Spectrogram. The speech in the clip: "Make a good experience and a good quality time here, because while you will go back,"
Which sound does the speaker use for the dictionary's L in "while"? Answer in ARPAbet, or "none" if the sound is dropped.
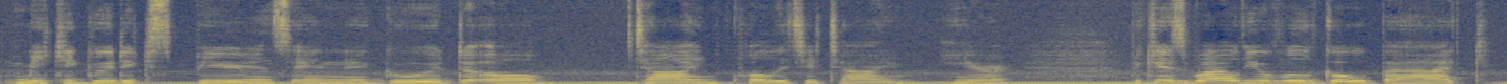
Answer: L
